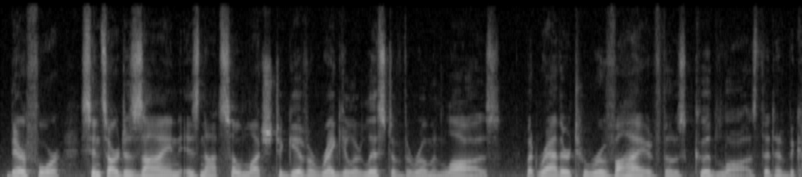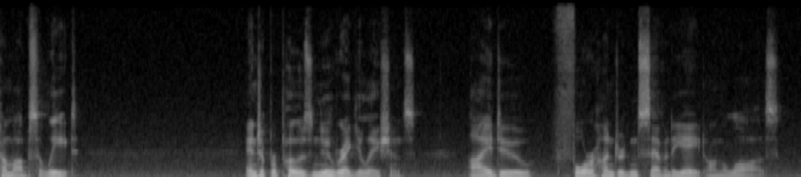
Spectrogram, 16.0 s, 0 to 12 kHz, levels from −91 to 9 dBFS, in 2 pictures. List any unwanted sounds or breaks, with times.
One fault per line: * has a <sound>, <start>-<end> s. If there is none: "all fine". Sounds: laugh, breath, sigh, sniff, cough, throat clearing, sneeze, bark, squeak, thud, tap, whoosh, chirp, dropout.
all fine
